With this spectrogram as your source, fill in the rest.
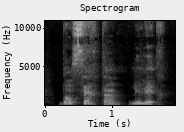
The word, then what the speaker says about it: certains: Le S est muet à la fin. Dans certains, les lettres A, I, N font le son 1 comme dans maintenant.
